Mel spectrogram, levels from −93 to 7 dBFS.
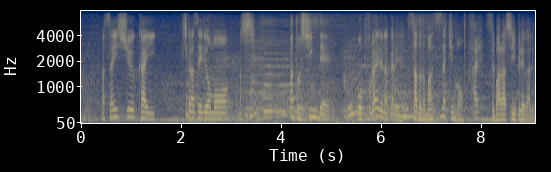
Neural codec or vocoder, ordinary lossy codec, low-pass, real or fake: codec, 16 kHz, 0.9 kbps, LongCat-Audio-Codec; none; 7.2 kHz; fake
